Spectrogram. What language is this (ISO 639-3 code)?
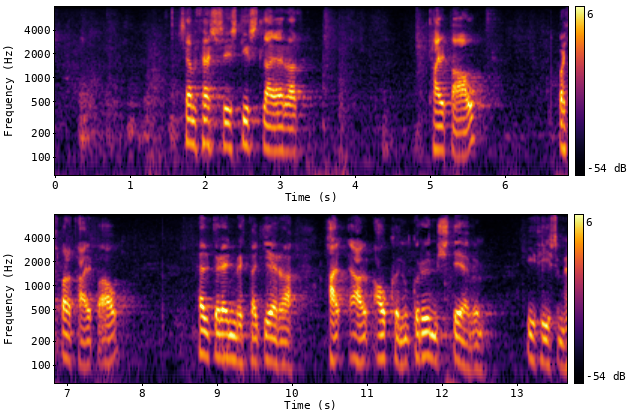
isl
